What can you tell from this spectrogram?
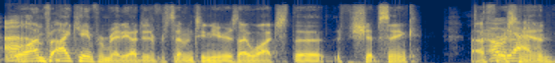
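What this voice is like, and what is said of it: Consistent professional radio voice. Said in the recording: “this is a radio voice ... It's something about the consistency and the tenor of your voice”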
